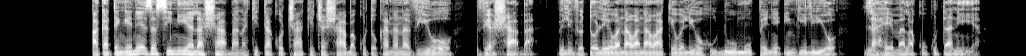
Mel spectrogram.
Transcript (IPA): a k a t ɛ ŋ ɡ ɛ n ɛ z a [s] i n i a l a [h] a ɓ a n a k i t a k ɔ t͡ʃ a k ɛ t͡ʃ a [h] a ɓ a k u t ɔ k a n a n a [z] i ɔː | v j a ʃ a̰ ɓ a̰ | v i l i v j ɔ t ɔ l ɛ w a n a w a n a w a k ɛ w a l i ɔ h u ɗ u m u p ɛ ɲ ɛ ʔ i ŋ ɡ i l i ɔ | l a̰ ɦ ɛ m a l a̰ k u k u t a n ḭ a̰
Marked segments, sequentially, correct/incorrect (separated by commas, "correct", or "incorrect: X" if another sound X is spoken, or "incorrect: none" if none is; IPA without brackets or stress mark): correct, incorrect: ʃ, incorrect: ʃ, incorrect: v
